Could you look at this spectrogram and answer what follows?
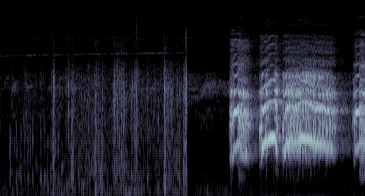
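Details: Wild red junglefowl with yellow plumage, lured with a decoy during trapping; a male arrived with a hen. Soft scattered rustles and clicks give way to a loud, harsh, broken crow that bursts in after two seconds and runs to the end.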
